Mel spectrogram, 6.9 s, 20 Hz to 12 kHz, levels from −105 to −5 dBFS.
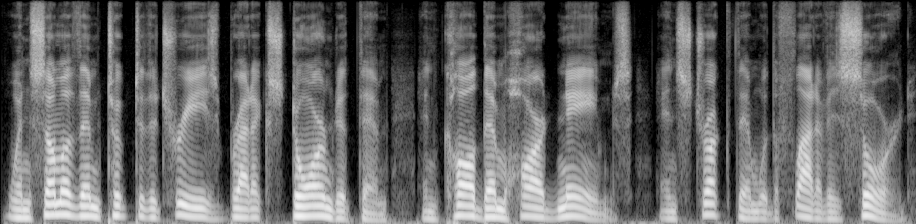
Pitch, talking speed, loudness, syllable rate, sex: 125 Hz, 235 wpm, -17 LUFS, 4.7 syllables/s, male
